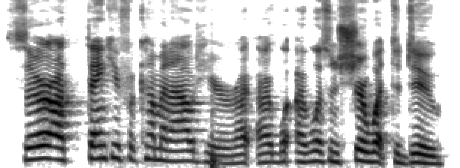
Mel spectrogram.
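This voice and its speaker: A woman's voice: medium pitch, animated, normal speed, bright, forceful tone. A woman playing a blunt, nervous but bossy male construction foreman in a screenplay table read. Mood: uneasy.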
